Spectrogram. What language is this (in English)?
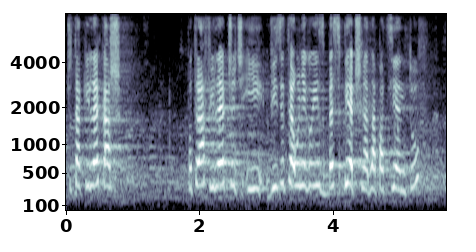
Polish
